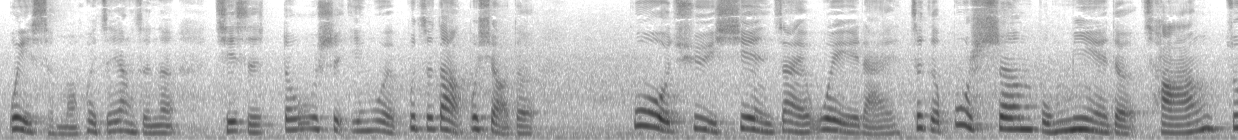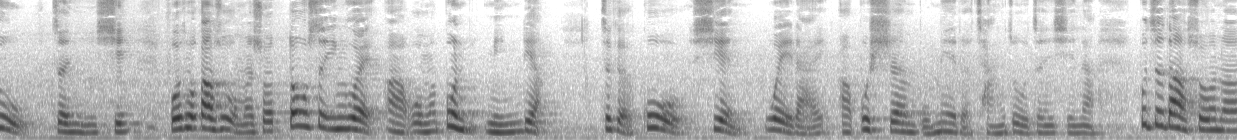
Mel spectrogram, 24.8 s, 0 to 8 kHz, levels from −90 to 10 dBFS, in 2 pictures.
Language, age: Chinese, 50-69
